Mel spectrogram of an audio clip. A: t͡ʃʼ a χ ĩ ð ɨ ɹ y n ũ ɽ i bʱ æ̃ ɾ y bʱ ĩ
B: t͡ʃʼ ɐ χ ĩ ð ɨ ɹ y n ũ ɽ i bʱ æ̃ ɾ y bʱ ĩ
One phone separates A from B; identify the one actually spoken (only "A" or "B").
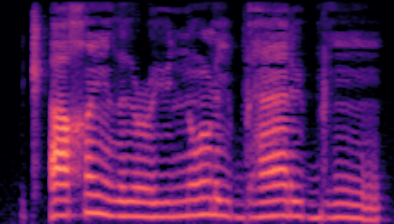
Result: A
